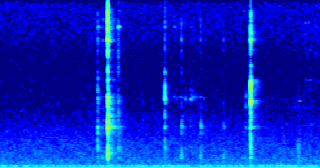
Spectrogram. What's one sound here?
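Metal parts clink together as they are handled close by.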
